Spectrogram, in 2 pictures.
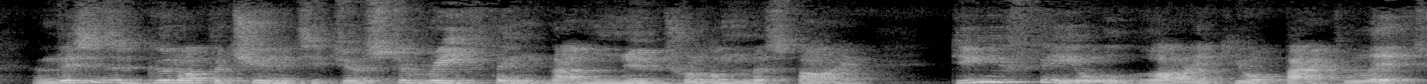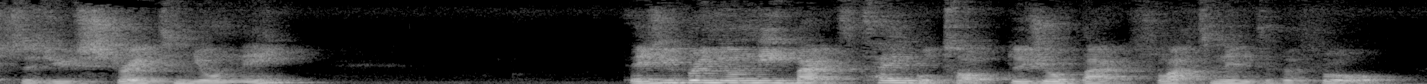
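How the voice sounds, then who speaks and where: A man's high voice at a fairly slow pace, with audible room echo. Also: ordinary pitch variation. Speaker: pilates instructor. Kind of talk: exercise class instruction. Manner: instructive, measured pacing.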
